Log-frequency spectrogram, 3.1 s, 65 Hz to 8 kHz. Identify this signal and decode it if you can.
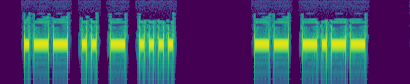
Morse code, heard as a keyed tone, about 34 wpm, 650 Hz. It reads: WITH MY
